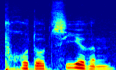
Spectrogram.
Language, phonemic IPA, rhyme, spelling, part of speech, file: German, /pʁoduˈtsiːʁən/, -iːʁən, produzieren, verb, De-produzieren.ogg
- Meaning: 1. to produce 2. to show off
